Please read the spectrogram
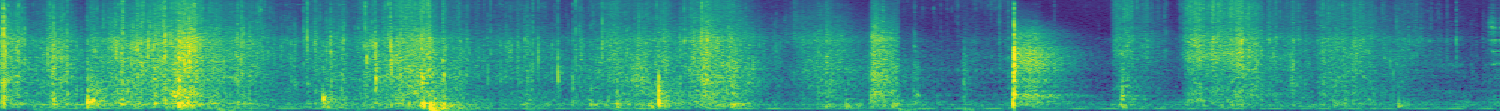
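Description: Black plastic mailer bag crinkling and rustling as it is pulled open, then a cardboard shoebox handled and opened, with paper rustling inside. There is a dull thud about three seconds in and a sharp knock nearly seven seconds in.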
